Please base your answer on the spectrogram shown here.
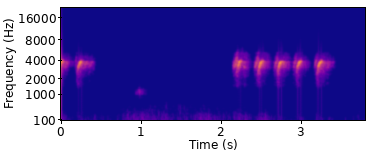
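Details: Mrs. Gould's sunbird calling two high chirps, a short pause, then a tight series of five sharp, evenly spaced chirps.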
